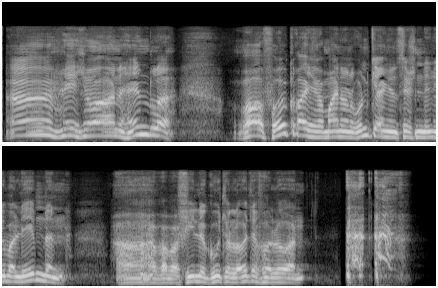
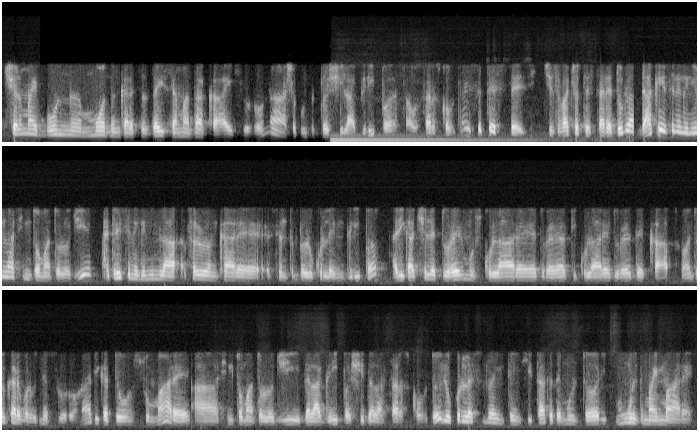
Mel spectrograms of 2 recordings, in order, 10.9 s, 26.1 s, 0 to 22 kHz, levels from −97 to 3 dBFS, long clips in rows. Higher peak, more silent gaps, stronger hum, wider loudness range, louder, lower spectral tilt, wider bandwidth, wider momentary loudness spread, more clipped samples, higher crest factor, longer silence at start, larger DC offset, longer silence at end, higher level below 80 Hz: second, -4 dBFS vs 0 dBFS; first, 9.68-9.72 s vs none; neither; about the same, 2 LU vs 4 LU; about the same, -20 LUFS vs -18 LUFS; second, -4.5 dB/octave vs -7.5 dB/octave; first, 11 kHz vs 3.8 kHz; about the same, 7 LU vs 9 LU; neither; about the same, 16 dB vs 16 dB; about the same, 0.05 s vs 0.05 s; neither; first, 0.4 s vs 0.1 s; second, -62 dBFS vs -42 dBFS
